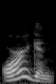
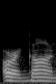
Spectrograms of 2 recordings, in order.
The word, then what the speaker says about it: Oregon: comments working properly and hello from Oregon you see I pronounce it properly it's not Oregon because Oregon's not going anywhere but um I do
